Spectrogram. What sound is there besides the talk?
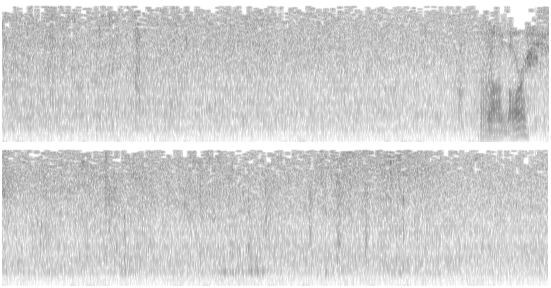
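rushing flooded river water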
